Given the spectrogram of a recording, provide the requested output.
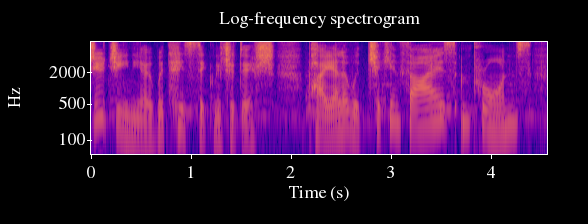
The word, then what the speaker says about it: paella: It was quite important with a paella.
